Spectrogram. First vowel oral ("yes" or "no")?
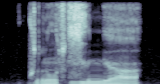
no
